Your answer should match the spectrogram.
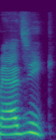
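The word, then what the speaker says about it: magic: তো এখানে এই যে ওয়ার্ডটা আছে না ম্যাজিক, এখানে ভালো করে তোমরা একটু স্পেলিং করলেই বুঝতে পারবে। দেখো জি এর পরে কিন্তু আই লেটারটা বসেছে। তো সেহেতু আমরা এখানে রুলস অনুযায়ী যেটা বুঝলাম, ম্যাজিক এর জি এর উচ্চারণটা কেমন হচ্ছে? জ।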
